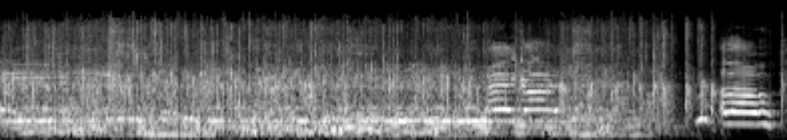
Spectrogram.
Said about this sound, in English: Really excited about your next guest, everybody. She's here from all the way from the UK. I need a big round of applause to welcome everybody, Andy Osho.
